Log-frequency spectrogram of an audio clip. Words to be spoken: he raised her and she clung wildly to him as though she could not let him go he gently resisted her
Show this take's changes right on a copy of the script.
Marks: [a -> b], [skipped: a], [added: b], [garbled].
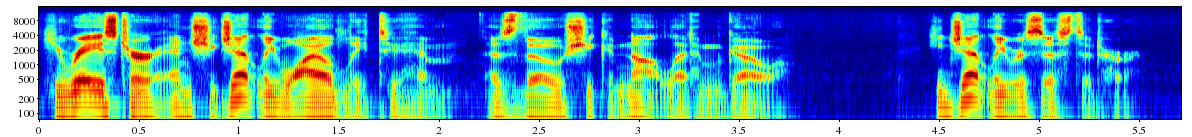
he raised her and she [clung -> gently] wildly to him as though she could not let him go he gently resisted her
